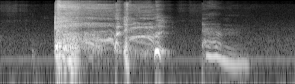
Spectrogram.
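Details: Lingering cough that won't go away: a forceful, harsh cough burst followed by a short throat-clearing sound.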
